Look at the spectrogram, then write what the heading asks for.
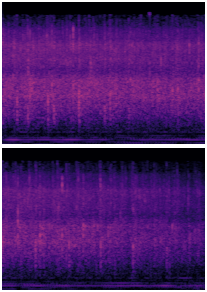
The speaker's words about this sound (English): How about a round of applause for Jesus and his word?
